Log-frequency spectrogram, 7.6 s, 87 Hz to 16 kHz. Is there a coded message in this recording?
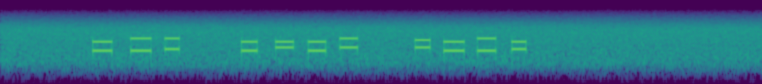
Yes: DTMF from 0.9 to 5.3 s, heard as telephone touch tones, dialled by hand, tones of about 180 ms, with radio hiss. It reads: 136 1719 8134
